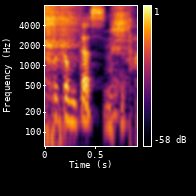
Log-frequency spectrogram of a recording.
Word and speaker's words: Pocahontas: Eh bien, comment tu dis ? – Pocahontas, pardon. – Pocahontas, ouais. On prononce pas le H en français. – Ah, ouais, c'est vrai que c'est pas un mot anglais.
